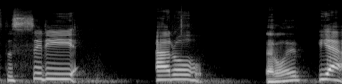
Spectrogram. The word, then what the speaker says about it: Adelaide: Tamara says, today will be 42 degrees here in, I don't want to mispronounce the city, Adelaide? Yeah, Adelaide, Australia.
